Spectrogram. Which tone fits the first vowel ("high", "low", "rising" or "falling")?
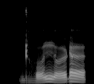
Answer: rising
